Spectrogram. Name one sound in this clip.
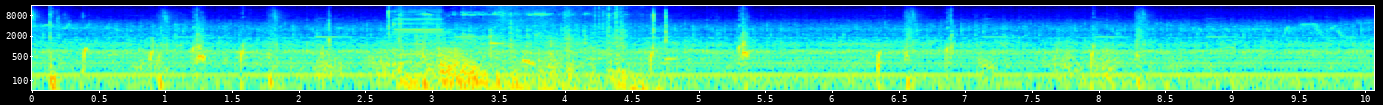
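Cheerful video game music plays steadily.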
